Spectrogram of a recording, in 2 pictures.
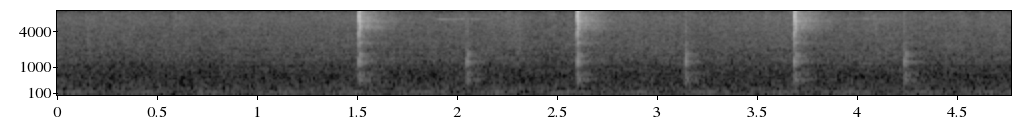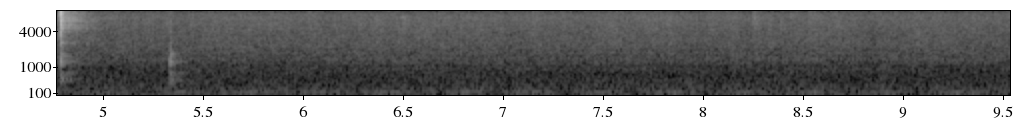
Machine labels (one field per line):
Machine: valve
